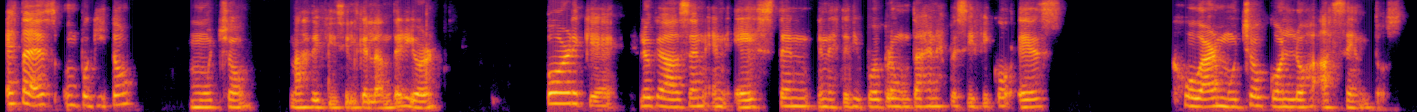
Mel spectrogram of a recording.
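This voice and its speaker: Speaking slowly with vocal fry, a young woman with a mid-range voice presents a casual online webinar. She shares tips and talks straight to her viewers, and the recording is muffled.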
